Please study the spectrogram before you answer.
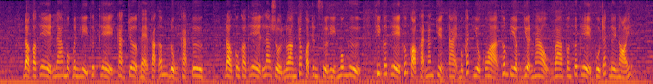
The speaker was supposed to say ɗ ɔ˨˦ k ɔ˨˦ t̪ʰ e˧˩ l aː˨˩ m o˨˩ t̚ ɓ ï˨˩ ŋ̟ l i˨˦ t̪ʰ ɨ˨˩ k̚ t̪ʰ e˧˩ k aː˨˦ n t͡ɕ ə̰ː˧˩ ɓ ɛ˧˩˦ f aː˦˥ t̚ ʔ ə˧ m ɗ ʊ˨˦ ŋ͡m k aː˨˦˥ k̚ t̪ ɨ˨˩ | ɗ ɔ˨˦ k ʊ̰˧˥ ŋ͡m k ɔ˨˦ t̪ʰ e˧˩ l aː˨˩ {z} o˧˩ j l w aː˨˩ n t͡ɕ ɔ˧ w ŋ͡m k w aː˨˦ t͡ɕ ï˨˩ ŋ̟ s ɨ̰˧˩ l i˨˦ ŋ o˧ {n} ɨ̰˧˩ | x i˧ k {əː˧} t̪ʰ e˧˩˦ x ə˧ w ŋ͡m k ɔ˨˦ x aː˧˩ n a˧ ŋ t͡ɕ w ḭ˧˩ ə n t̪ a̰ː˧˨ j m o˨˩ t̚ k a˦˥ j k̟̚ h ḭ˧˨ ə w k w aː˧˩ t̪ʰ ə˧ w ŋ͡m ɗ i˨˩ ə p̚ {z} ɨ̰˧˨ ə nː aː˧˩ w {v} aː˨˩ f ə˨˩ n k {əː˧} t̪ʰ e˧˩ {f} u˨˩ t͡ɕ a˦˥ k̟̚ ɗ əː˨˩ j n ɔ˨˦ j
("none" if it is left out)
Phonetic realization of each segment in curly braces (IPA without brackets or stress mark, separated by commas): z, ŋ, əː˧, z, v, əː˧, f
